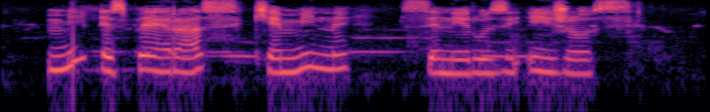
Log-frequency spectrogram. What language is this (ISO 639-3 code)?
epo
